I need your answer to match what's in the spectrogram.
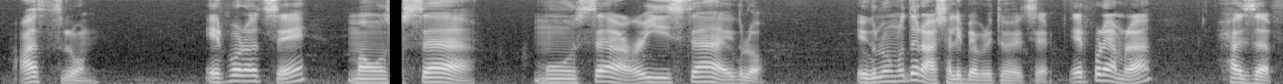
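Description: Guy teaching grammar, spells out letters slow, asks himself questions, warm voice. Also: fairly high pitch. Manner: explains step by step, asks and answers his own questions; spells out letters and vowel marks slowly. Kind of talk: grammar lesson.

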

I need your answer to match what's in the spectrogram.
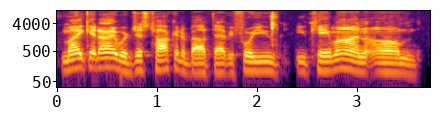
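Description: This podcast host, a young man from around Boston, has a medium-pitched voice and a moderate pace on a dry recording. Speaking into an arm-mounted studio mic and wearing headphones, he brashly plugs sponsors and hypes his guest in a casual way.

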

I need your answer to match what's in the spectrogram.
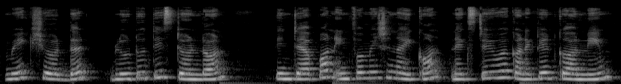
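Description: A woman hosting a tutorial, reading step-by-step instructions in an even, methodical way. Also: high voice, normal speed, soft background music. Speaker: tutorial host. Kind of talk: scripted step-by-step tech tutorial.

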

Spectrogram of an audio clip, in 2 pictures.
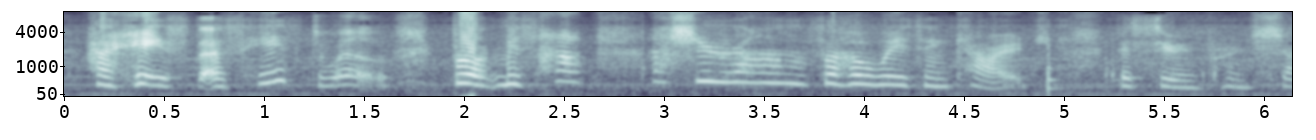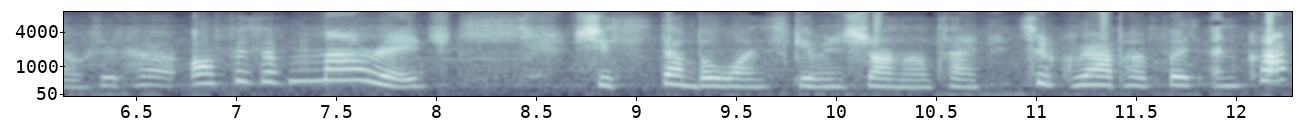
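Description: High-voiced woman reading a rhyming picture book. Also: highs cut off, slight background noise. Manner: lively sing-song rhyming delivery. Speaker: reader.

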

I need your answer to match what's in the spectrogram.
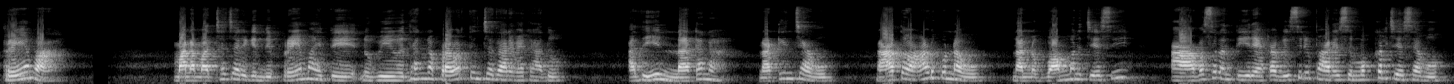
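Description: A woman's voice: medium pitch, a little slow, long pauses, lightly acted. A woman voicing a jilted young man in an audiobook, scornful and bitter, recorded in a roomy echo. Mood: angry, bitter. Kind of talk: audiobook character reading.

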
